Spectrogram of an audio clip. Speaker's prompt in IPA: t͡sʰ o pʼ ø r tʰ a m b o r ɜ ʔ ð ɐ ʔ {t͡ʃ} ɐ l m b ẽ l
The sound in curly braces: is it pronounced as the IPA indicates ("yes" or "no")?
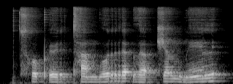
yes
